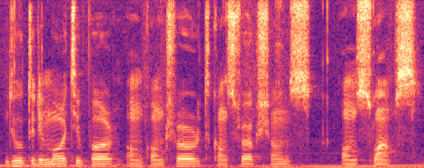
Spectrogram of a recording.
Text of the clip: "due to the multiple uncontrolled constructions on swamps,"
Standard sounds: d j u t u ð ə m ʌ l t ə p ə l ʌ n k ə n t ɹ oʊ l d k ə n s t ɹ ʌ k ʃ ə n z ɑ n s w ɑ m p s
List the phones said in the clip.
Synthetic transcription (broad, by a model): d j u t u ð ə m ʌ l t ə p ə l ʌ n k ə n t ɹ oʊ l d k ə n s t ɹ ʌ k ʃ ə n s ɑ n s w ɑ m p s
